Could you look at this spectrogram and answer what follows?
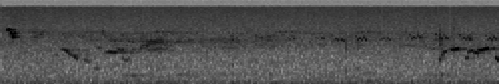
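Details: Eurasian golden oriole singing: faint fluted whistles and short sliding notes early on, then a clearer rising-and-falling whistled phrase in the final half second, over a quiet outdoor background.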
